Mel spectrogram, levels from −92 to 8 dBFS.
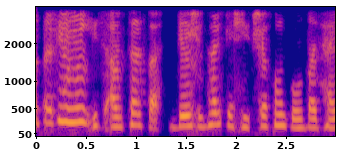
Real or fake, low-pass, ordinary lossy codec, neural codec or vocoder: fake; 3.6 kHz; none; codec, 16 kHz, 2 kbps, FreqCodec, larger model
